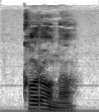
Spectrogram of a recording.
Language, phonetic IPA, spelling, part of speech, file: Polish, [kɔˈrɔ̃na], korona, noun, Pl-korona.ogg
